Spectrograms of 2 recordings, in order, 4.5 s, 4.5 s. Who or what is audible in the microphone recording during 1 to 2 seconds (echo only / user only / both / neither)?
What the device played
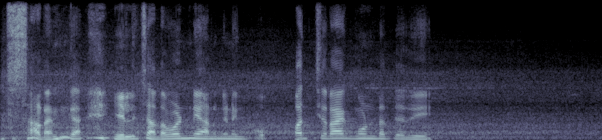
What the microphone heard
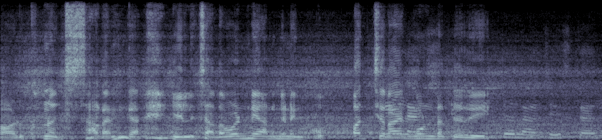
echo only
